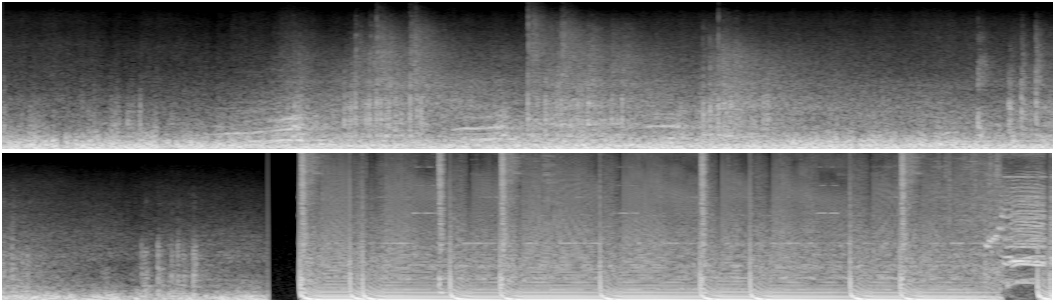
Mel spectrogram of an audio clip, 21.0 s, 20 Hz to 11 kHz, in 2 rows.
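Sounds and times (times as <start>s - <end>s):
exhaust popping and crackling: 3.1s - 8.1s, 13.5s - 20.4s.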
